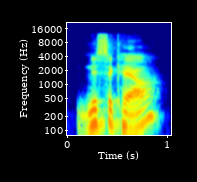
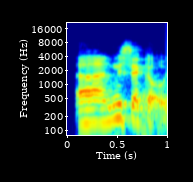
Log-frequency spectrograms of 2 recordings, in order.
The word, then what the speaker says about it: Niseko: of experience working in Japan at Nozawa and Nisakawa. Is that how you say it? Niseko, yeah, close enough.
